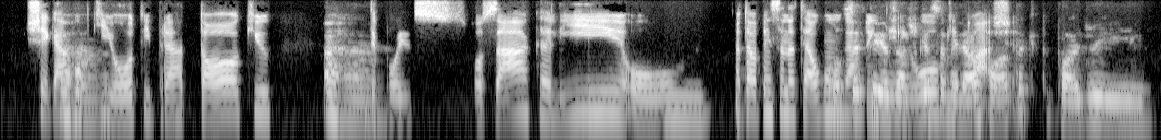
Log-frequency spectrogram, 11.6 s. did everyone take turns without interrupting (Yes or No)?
No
